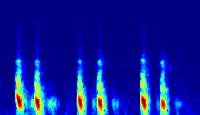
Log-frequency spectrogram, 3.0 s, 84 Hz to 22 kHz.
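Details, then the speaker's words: Normal heart sounds played in a teaching lecture contrasting S3 and S4: regular lub-dub with crisp S1 and S2, about 63 a minute, no extra sounds. "اس 3 بسمعه هنا يا شباب خبطه بعد اس 2 فسمع كده يا شباب ده النورمال الصوت النورمال"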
